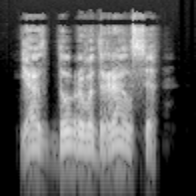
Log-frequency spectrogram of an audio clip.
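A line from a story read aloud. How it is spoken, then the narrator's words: Rough voice. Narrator (Russian): грубым голосом сказал он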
